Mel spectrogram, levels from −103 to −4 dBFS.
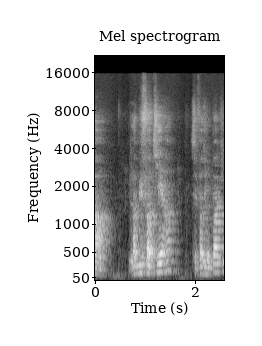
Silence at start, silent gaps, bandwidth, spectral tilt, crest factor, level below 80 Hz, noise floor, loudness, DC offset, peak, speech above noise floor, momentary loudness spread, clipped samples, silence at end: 0 s; none; 16 kHz; -3 dB/octave; 22 dB; -66 dBFS; -43 dBFS; -20 LUFS; under 0.1%; 0 dBFS; 24 dB; 19 LU; under 0.1%; 0 s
